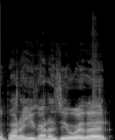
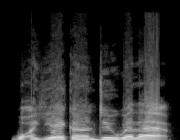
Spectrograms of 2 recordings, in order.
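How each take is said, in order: First: Said in the usual way. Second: Loud, badly faked Australian accent; attempted Australian accent. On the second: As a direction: try an Australian accent that slips into British.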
